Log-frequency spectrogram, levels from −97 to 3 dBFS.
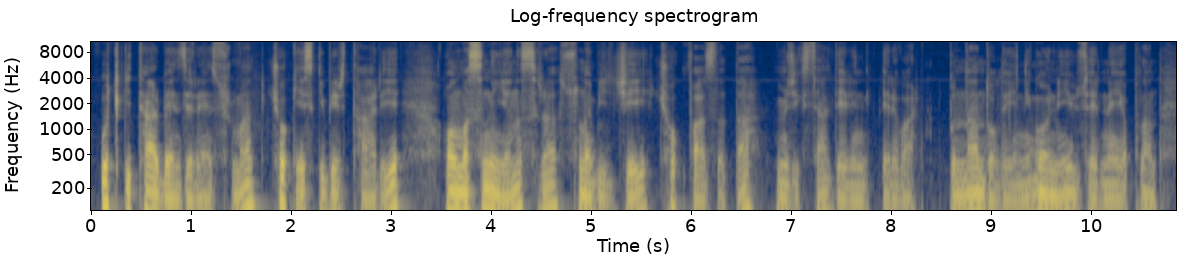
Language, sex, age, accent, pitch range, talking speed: Turkish, male, 50-69, native, 75-95 Hz, 125 wpm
